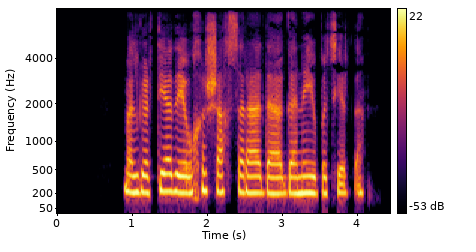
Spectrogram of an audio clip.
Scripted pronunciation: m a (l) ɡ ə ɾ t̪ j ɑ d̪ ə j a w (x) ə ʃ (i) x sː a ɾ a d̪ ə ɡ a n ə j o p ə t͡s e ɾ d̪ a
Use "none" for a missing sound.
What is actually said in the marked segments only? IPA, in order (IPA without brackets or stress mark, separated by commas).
l, x, a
